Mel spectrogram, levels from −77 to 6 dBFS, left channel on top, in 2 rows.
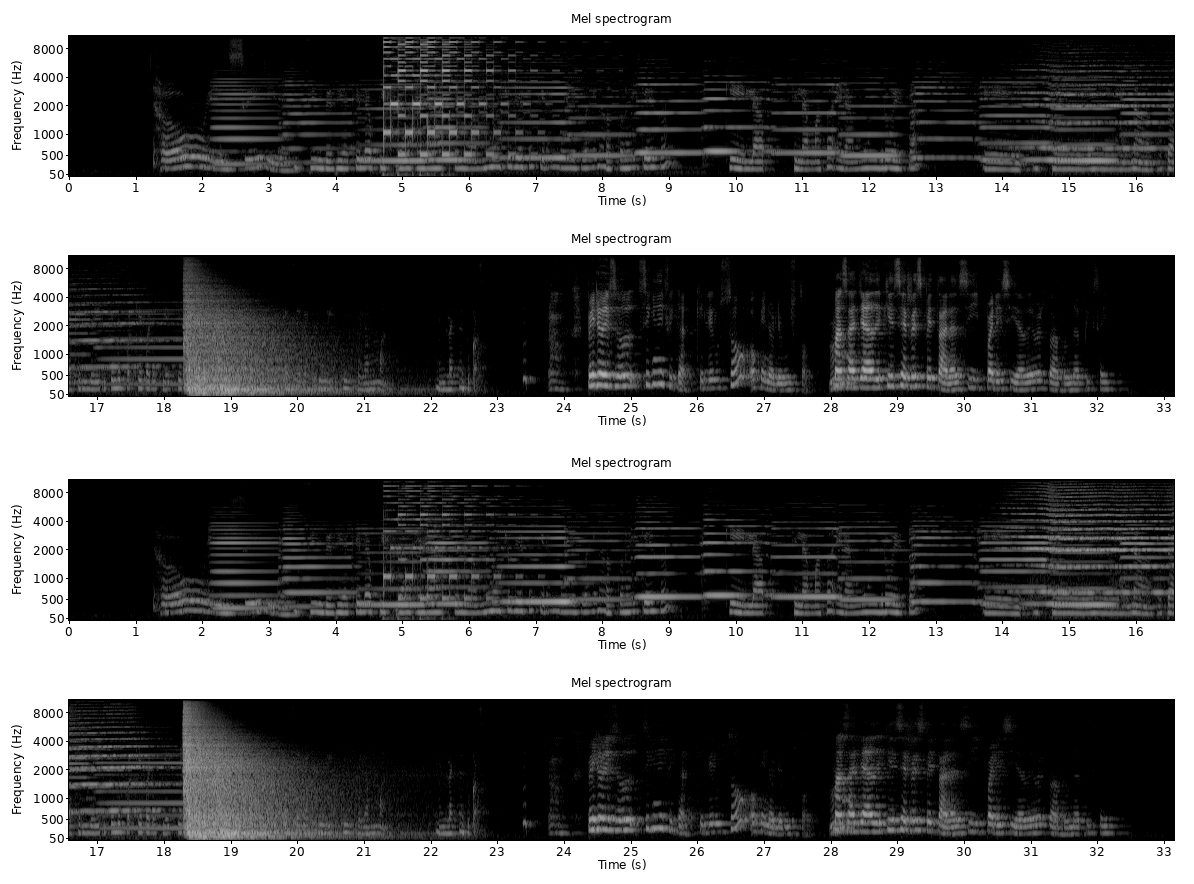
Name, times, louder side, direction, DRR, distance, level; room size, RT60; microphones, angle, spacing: voice 1, 1.3-3.4 23.8-27.7 28.0-32.2, left 4 dB, 85° left, 7 dB, 1.9 m, -35 dB
Bowed string instrument, 2.1-19.0, right 2 dB, 45° right, 3.7 m, -39 dB
voice 2, 3.4-9.0 9.9-10.5 10.8-12.8 13.7-21.3 22.1-22.8 23.4-23.5 28.0-28.3, equal, ahead, 9 dB, 0.8 m, -43 dB
sound 1, 4.7-7.0, left 10 dB, 50° left, 0.8 m, -30 dB
sound 2, 14.1-18.0 18.3-21.3, right 6 dB, 70° right, 0.8 m, -31 dB
9.9 x 9.8 x 8.8 m, 0.72 s
head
